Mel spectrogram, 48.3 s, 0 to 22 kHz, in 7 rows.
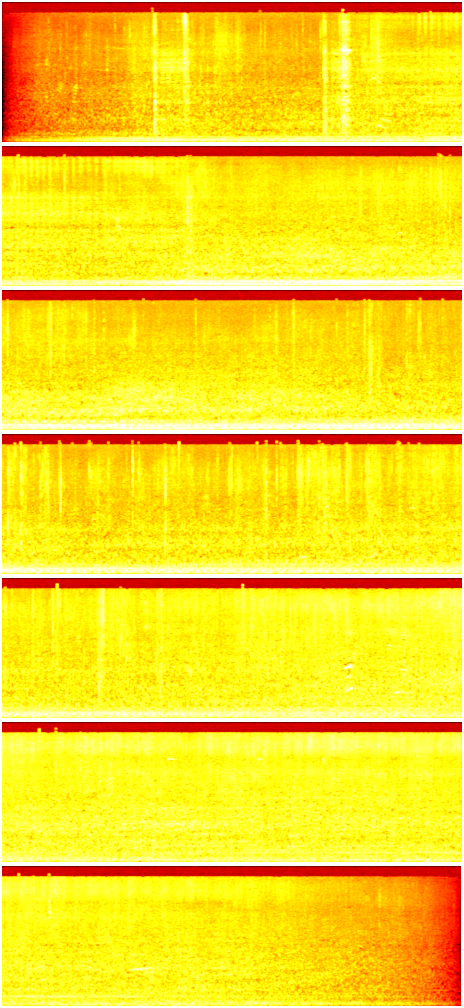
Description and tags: Motorboat Traffic
Several motorboats moving around in the harbor.
Recorded with a Sennheiser 416 into a Sound Devices 702 Recorder. Used a bass rolloff to remove rumble. Processed and edited in ProTools 10.
Recorded at Burton Chace Park in Marina Del Rey, CA.
Field-Recording, Waves, Harbor, Transportation, Motor, Marina, Ocean, Motorboat, Water, Travel, Boat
